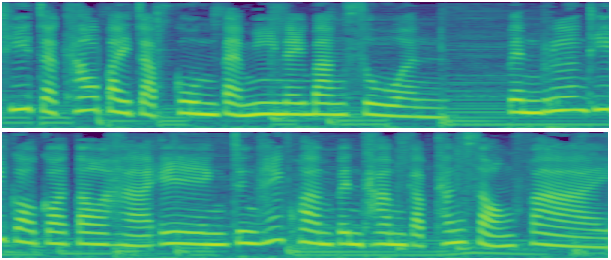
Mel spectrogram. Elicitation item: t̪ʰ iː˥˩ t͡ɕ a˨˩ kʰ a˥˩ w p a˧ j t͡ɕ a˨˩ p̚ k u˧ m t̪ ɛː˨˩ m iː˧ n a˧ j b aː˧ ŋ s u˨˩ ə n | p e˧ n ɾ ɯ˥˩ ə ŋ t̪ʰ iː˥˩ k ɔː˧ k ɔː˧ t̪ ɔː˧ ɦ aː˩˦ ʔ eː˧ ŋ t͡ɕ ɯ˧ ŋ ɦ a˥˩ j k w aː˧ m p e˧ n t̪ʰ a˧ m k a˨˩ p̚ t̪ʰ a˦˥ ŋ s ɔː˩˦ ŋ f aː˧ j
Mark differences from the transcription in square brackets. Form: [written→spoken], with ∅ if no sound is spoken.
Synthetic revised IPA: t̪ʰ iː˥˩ t͡ɕ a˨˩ kʰ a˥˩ w p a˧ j t͡ɕ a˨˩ p̚ k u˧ m t̪ ɛː˨˩ m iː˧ n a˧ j b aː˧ ŋ s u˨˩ ə n | p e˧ n ɾ ɯ˥˩ ə ŋ t̪ʰ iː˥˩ k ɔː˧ k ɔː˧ t̪ ɔː˧ ɦ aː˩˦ ʔ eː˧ ŋ t͡ɕ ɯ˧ ŋ ɦ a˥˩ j [k→kʰ] w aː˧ m p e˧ n t̪ʰ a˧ m k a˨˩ p̚ t̪ʰ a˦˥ ŋ s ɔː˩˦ ŋ f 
